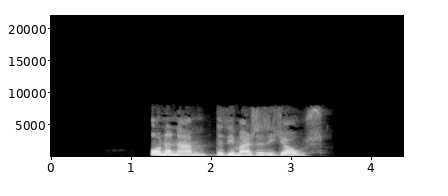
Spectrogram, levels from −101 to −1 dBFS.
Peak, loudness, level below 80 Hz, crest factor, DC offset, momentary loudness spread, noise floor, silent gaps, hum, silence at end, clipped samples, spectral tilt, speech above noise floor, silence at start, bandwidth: -2 dBFS; -15 LUFS; -62 dBFS; 16 dB; under 0.1%; 8 LU; under -90 dBFS; none; none; 1.1 s; under 0.1%; -7 dB/octave; over 75 dB; 1.25 s; 8 kHz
